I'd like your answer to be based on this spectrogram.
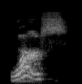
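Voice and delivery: ordinary delivery, nothing marked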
